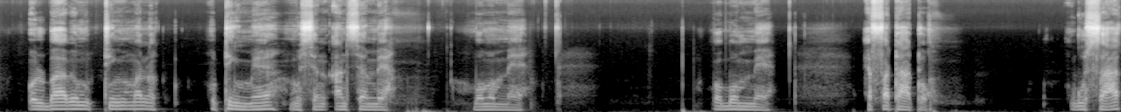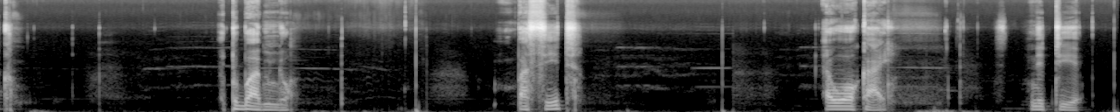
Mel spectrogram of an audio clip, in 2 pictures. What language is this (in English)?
Gusilay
